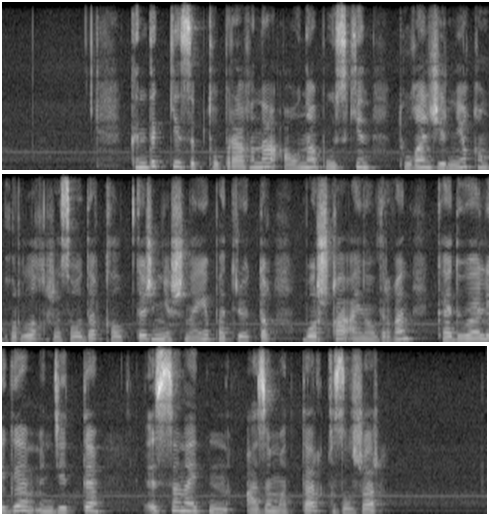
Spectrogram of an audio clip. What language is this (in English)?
Kazakh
